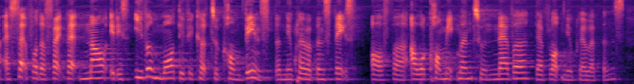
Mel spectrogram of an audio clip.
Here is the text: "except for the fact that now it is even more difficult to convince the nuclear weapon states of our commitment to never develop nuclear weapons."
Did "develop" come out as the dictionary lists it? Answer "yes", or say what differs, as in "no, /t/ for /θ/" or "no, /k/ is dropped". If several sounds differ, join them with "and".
yes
